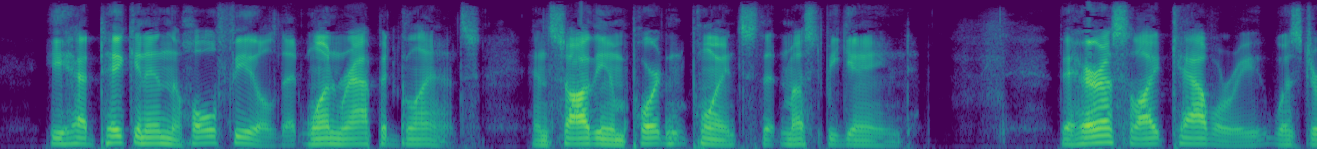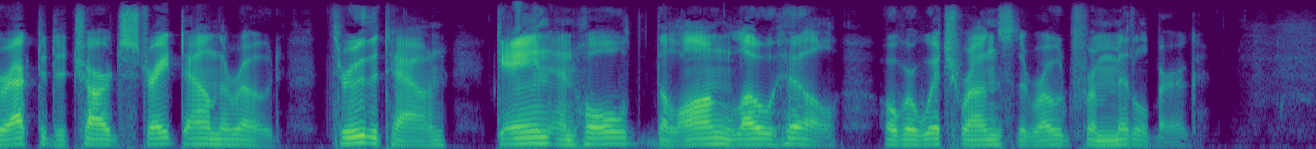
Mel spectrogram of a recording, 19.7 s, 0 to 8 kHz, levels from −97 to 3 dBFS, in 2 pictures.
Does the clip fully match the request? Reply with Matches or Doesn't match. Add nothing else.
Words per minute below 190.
Matches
